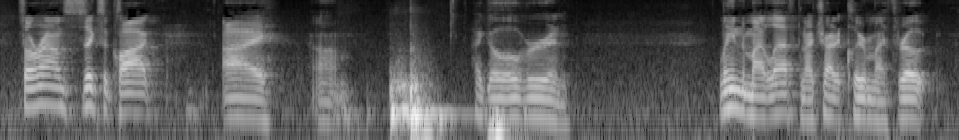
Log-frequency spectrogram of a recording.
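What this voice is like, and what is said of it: Slightly scratchy, off voice. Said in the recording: “I kind of got like something in my throat a little bit... A little scratch in my throat... my voice is kind of off.”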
